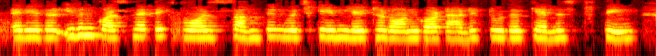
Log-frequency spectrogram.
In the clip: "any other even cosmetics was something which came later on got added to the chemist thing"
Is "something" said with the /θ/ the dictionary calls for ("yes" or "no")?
no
